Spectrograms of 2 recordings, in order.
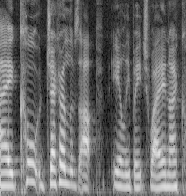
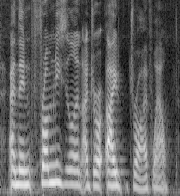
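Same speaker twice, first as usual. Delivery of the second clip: ordinary delivery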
